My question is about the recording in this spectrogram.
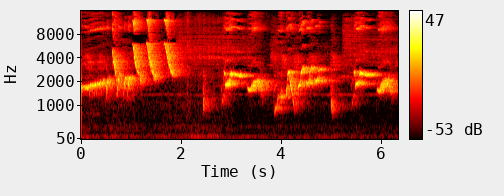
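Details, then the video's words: Young white-rumped shama from Indonesia, intended to trigger song in other shamas: rapid sweeping notes climbing high, then varied short whistled phrases rising and dropping, several bursts with brief gaps. "Murai batu muda tunjukan pesona,cocok buat pancingan murai macet bunyi"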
